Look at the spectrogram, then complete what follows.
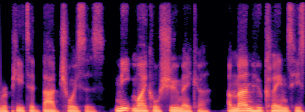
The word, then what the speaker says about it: Shoemaker: Is it Schumacher or Shoemaker? Shoemaker.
